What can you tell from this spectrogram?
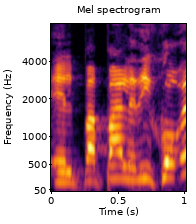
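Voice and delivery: ordinary talk, nothing marked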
